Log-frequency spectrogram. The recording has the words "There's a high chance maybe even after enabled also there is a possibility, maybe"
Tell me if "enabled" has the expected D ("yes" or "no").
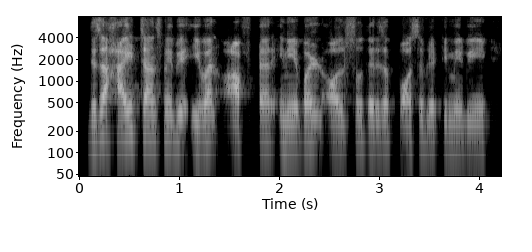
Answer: yes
